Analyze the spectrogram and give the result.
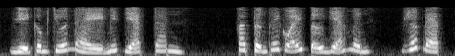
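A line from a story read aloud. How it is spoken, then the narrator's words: Smiling reply. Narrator (Vietnamese): Hạ Thiết Thủ mỉm cười đáp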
